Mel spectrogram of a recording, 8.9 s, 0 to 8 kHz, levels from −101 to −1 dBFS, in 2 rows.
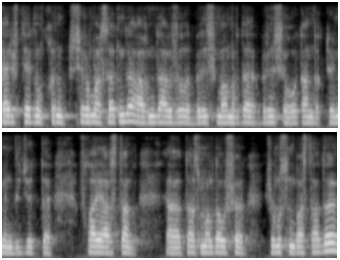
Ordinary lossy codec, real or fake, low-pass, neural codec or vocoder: none; fake; 7.2 kHz; codec, 16 kHz, 4.8 kbps, FACodec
